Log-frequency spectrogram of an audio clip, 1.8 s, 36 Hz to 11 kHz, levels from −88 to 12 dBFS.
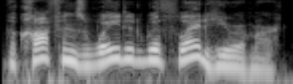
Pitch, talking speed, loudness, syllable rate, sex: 155 Hz, 230 wpm, -15 LUFS, 6.3 syllables/s, male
